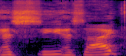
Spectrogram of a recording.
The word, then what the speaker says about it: SCSI: The other type is the SCSI. That's how it's pronounced, the SCSI, which stands for Small Computer System Interface.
